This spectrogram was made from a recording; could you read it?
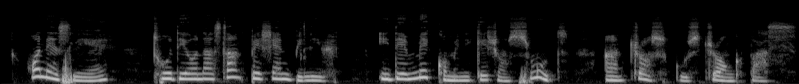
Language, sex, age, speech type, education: Nigerian Pidgin, female, 15-29, spontaneous, tertiary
